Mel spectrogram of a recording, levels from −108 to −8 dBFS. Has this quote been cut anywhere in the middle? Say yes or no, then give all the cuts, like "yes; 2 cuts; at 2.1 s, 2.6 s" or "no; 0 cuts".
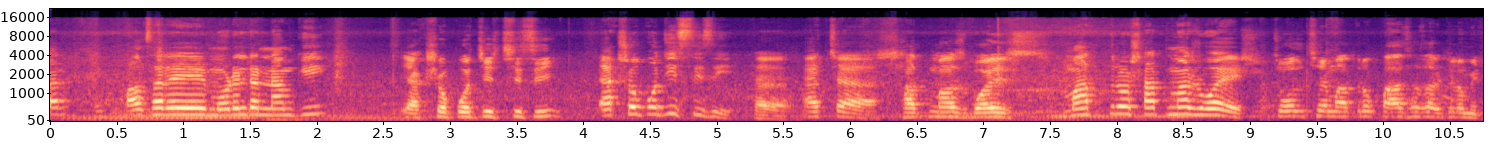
no; 0 cuts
